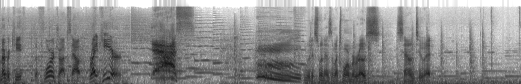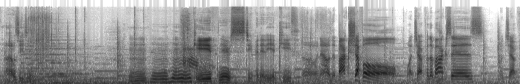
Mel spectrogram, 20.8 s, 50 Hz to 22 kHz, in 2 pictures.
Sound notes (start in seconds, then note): 5.1 grunts; 9.6 morose music; 10.6 hums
